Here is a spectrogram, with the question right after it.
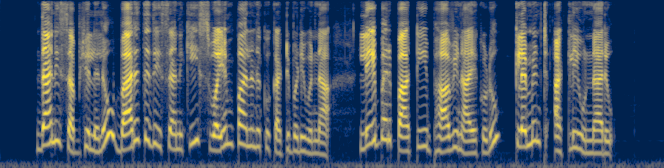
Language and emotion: Telugu, neutral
